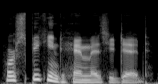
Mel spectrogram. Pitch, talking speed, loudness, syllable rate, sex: 125 Hz, 265 wpm, -19 LUFS, 5.2 syllables/s, male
